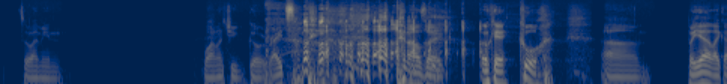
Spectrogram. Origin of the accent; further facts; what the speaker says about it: Texas, United States; Dude, it's because I'm from Texas.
